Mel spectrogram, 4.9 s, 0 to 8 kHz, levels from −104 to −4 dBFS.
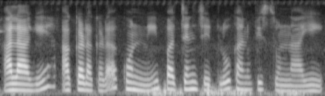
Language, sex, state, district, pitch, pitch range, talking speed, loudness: Telugu, female, Telangana, Mahabubabad, 195 Hz, 175-220 Hz, 75 wpm, -21 LUFS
